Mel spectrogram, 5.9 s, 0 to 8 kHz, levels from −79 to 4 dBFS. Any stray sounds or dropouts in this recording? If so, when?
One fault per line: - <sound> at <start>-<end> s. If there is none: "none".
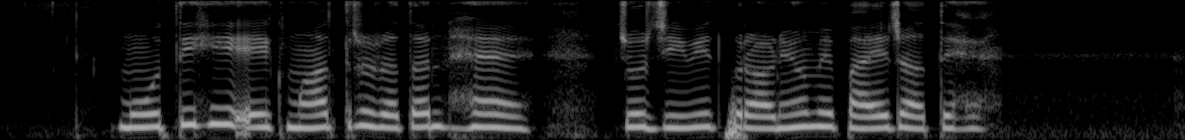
none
